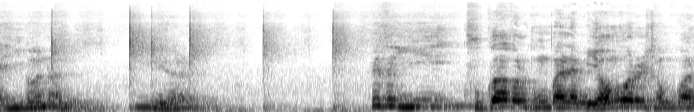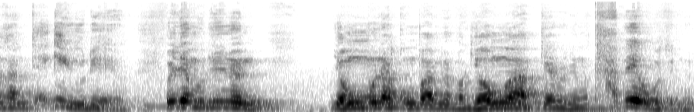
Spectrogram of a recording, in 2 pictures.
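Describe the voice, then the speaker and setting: A man's voice: on the high side, warm tone, echoey room, slight background noise. A man tutoring a student through exam questions in a casual lecturing way, often repeating himself and correcting his own slips.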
